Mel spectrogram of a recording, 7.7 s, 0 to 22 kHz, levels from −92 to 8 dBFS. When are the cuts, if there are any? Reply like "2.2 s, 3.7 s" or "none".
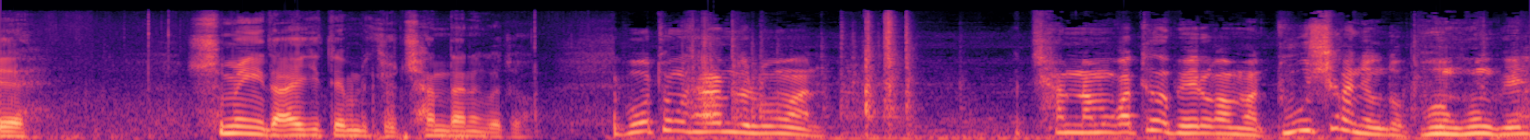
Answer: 3.1 s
